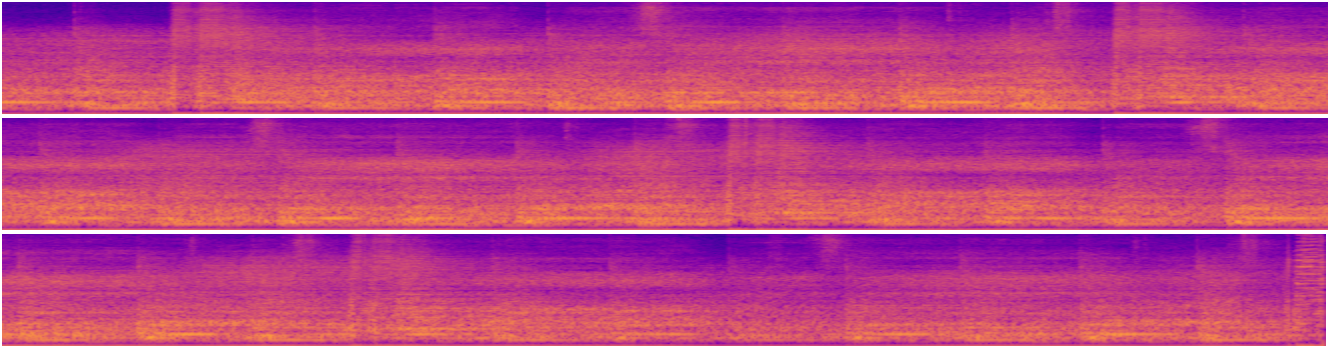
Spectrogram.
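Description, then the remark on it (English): Loud, dense orchestral storm music from a film score's storm sequence, with sustained brass chords swelling over a thick rumbling texture, punctuated by bright crashing hits every second or two. There are no voices. “So that's from the storm sequence mm-hmm. when he's arriving. Dude, that brass is just like, you know, I like brass, you know, I like jazz.”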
